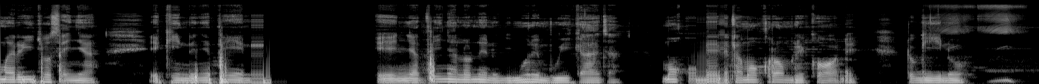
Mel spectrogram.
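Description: From 2.53 to 3.26 s, before "e nyathi nyalo neno", and 6.87 to 7.32 s, before "mokromre kode to", speech becomes a metallic 66.8 Hz buzz: robotic sound from repeated short buffers, likely a 15 ms chunk looped while most real audio is skipped. Spectrograms show rigid harmonic stripes, and the waveforms show identical repeating cycles.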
